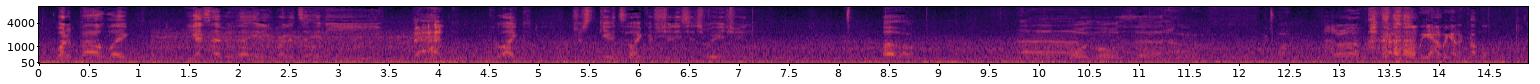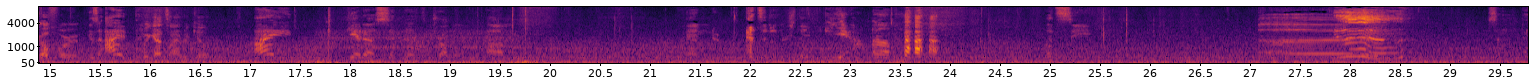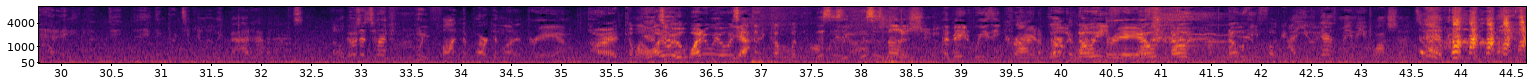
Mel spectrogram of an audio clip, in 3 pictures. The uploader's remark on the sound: We recorded on our way back from REAL Pro Wrestling in Fort Myers, FL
